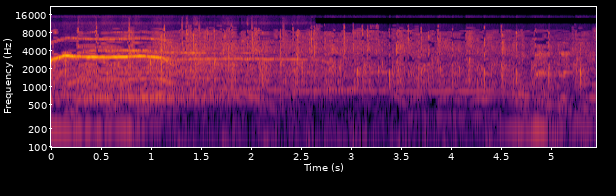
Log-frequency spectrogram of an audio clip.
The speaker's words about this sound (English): Let's have a hand for the … now.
